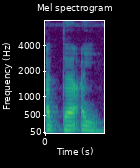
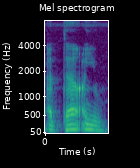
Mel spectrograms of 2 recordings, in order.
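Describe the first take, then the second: First: The word ends on a plain i sound. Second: The word ends with an added yu syllable. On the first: This is the form actually pronounced. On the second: This is the underlying full form.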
